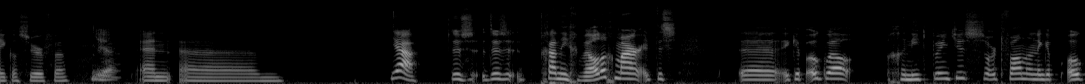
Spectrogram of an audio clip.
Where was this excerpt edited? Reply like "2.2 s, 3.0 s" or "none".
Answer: none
